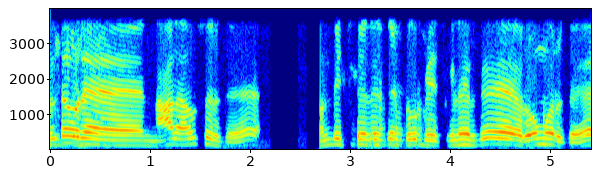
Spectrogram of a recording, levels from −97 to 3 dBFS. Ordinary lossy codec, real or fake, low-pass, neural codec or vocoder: none; real; 3.6 kHz; none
